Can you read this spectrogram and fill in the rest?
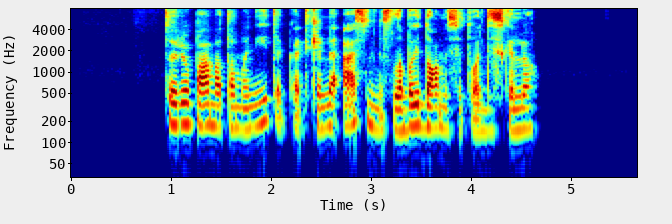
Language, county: Lithuanian, Kaunas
